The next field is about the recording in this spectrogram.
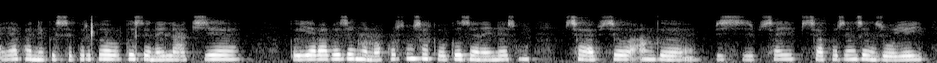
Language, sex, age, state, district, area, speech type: Bodo, other, 30-45, Assam, Kokrajhar, rural, spontaneous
